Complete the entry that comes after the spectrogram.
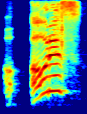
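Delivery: high, loud startled question; startled disbelief. Retold or imitated. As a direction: yelp it in disbelief. Mistakes [name] for a friend.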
